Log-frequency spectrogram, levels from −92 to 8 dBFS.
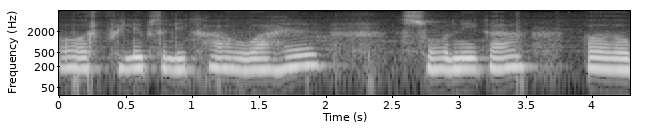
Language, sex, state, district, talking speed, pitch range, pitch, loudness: Hindi, female, Uttar Pradesh, Muzaffarnagar, 125 wpm, 175-190 Hz, 180 Hz, -15 LUFS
